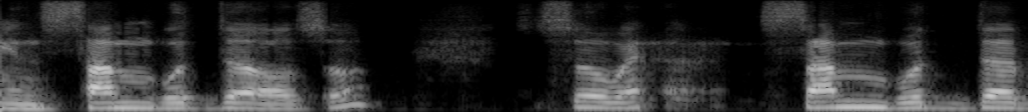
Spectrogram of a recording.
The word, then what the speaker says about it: Sambuddha: So when Sambuddha, because of Buddha B, start with the B, so the sang becomes sam.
